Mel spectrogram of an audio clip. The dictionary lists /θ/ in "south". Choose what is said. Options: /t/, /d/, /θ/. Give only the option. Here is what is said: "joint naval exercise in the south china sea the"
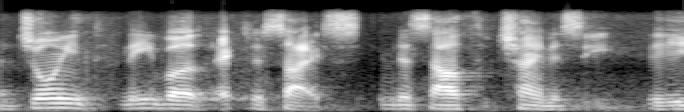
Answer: /θ/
